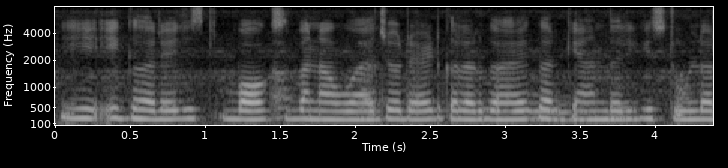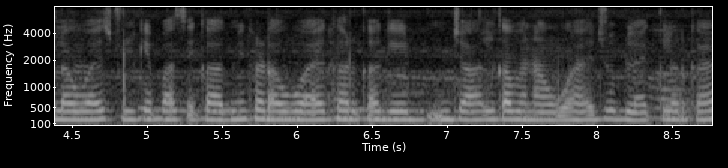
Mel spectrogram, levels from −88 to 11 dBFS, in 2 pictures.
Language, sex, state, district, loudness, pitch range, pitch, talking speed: Hindi, female, Uttar Pradesh, Budaun, -30 LUFS, 205-220 Hz, 210 Hz, 285 wpm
